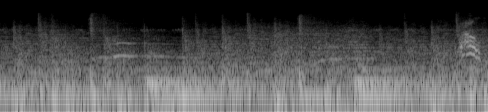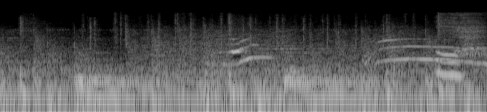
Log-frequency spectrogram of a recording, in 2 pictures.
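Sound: cat meowing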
